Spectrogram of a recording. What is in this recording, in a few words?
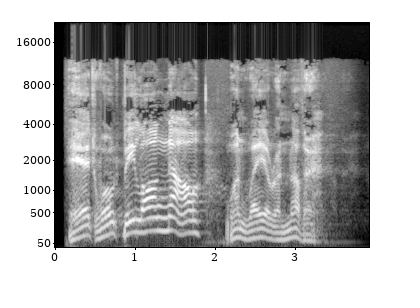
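announcer spectator; Kleiner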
